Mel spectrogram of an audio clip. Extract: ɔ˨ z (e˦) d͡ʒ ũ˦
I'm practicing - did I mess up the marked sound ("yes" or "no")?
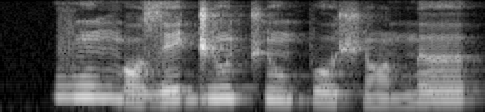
no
